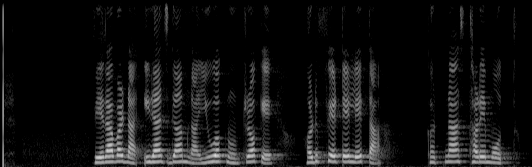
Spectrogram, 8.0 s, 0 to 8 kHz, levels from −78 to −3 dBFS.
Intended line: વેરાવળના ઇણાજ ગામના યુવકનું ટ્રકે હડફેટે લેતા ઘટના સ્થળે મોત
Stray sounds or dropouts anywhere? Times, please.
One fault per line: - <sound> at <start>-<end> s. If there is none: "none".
none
